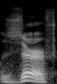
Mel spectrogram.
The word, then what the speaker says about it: XERF: What's different a little bit about the Zurf is that and first of all Zerf just for those of you listening is spelled X erf.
